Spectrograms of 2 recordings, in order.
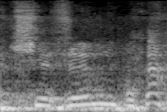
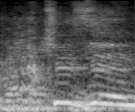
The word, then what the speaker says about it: Tsismis: Oh, there's like a chism. Chism. No, seriously, how do they pronounce it? Yeah, it's like chism, sis.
